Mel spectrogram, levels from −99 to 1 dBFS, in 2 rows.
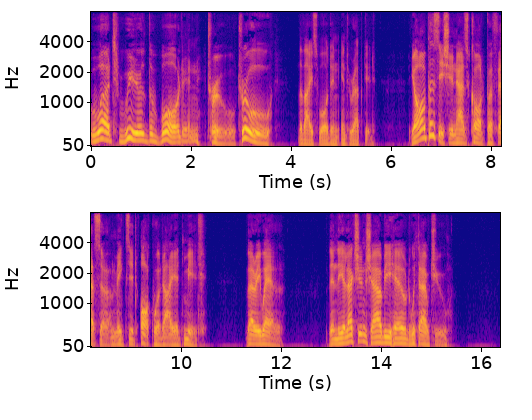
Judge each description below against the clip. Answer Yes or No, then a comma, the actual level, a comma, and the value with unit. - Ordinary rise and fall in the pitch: No, wide, 8.8 semitones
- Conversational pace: No, slow, 115 wpm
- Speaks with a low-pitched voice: Yes, low, 105 Hz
